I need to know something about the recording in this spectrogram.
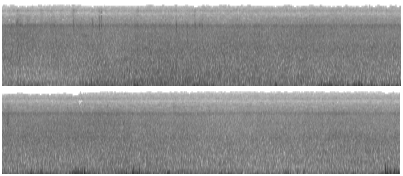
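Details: Steady wind rumbling over the microphone with surf washing in at a beach, no animal voice heard.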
